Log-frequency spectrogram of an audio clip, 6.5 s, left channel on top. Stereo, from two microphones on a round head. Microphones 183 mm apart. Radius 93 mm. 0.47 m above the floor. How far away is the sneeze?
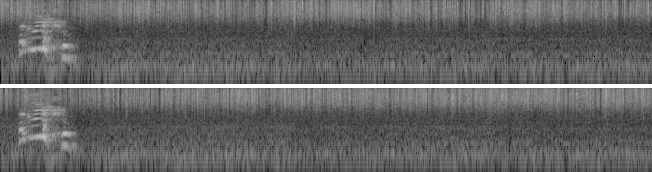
About 0.9 m.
